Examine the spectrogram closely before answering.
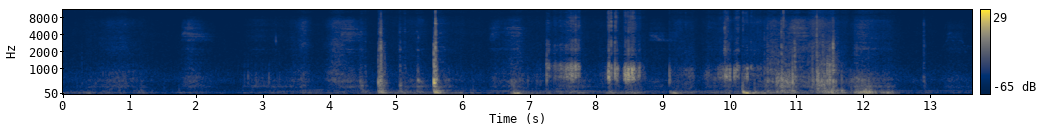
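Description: Hand handling noises on a car's plastic interior trim: fingers rubbing and scuffing the centre console with dull knocks. There are two sharp clicks about halfway through, the second the loudest, then a few seconds of busier rubbing and bumping.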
